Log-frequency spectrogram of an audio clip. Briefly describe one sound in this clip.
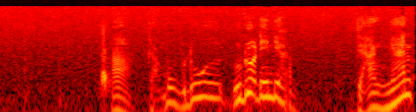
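An elderly man speaks playfully and cheerfully, close by.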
